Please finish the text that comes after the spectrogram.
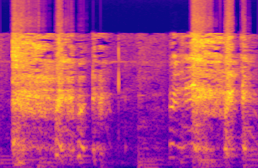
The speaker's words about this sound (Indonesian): oh, batuk lagi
